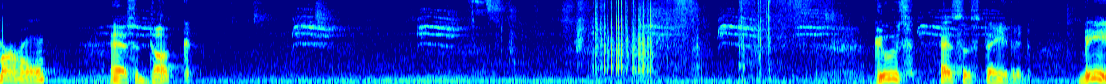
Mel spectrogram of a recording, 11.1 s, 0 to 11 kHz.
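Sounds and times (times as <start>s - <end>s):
birds calling: 6.0s - 10.1s.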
